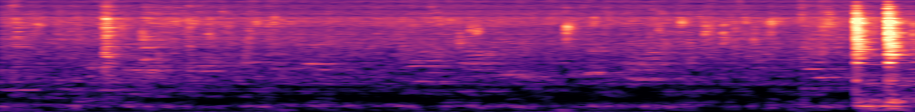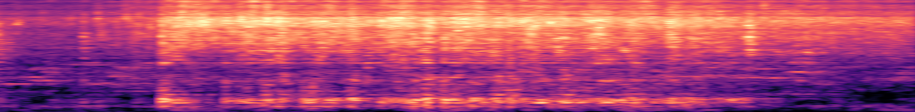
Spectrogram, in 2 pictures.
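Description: Ginger garlic paste hits a hot pan while cooking beef pulao, and a steady, broad sizzle swells up after a few quiet seconds of kitchen noise, continuing to the end.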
